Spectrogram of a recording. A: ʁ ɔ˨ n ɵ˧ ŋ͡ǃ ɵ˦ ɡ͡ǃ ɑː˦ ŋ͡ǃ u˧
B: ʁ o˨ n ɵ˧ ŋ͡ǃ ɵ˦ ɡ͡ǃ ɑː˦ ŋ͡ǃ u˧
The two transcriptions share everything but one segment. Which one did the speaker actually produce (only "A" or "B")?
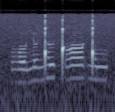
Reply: B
